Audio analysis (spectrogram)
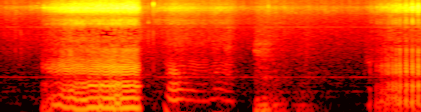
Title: Když to pes zalomí... / When the dog is snoring...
